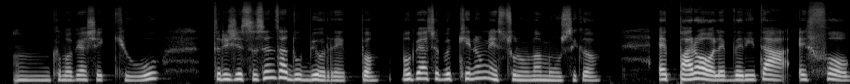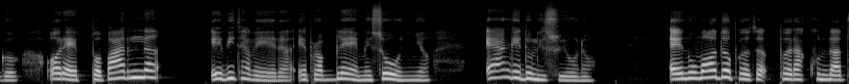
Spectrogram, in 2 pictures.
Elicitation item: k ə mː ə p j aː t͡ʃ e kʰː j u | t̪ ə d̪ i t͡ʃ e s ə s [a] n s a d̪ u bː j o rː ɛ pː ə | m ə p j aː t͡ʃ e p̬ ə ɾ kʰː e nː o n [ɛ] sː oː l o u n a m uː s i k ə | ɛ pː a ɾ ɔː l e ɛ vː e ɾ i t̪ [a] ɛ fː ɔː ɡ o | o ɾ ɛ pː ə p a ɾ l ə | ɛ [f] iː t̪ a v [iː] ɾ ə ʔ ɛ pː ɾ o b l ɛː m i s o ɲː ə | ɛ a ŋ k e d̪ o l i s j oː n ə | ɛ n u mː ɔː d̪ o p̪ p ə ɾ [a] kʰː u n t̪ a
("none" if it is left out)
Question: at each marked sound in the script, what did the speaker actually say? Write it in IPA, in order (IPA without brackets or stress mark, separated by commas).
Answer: ɛ, ɛ, a, v, ɛː, a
